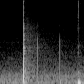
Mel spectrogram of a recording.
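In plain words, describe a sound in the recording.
Snooker balls clack against each other.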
